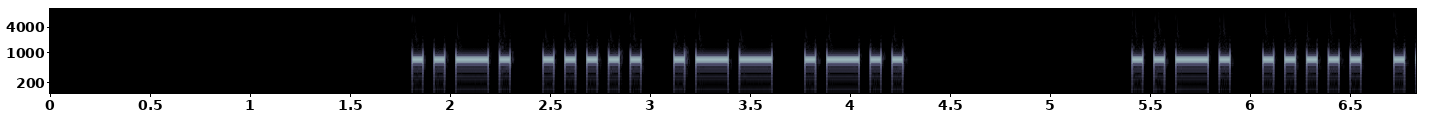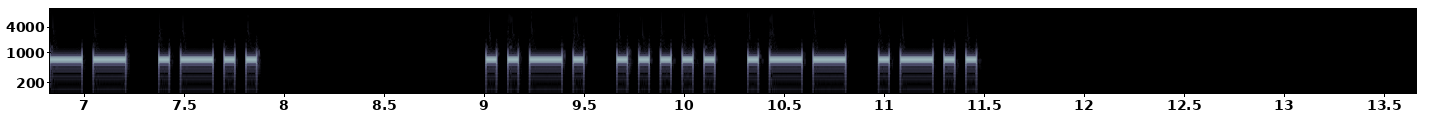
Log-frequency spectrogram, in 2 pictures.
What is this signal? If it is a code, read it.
Morse code, heard as a keyed tone, about 22 wpm, 700 Hz. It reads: F5WL F5WL F5WL
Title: DXCC-100 Call Signs - 4 Characters - Repeated 3x - 22wpm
